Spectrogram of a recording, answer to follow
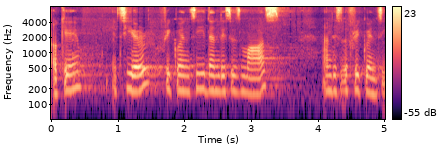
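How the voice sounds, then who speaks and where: Noticeable background noise runs under the recording. A woman speaks with ordinary pitch variation. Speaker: maths tutor. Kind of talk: tutorial. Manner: slow.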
